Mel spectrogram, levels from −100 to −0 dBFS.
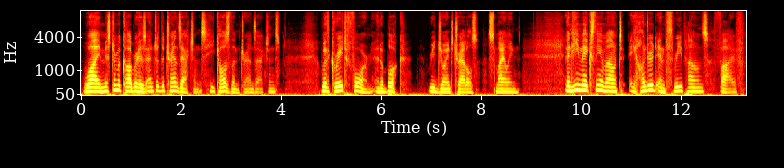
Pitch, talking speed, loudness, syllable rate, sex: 150 Hz, 130 wpm, -18 LUFS, 4.3 syllables/s, male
